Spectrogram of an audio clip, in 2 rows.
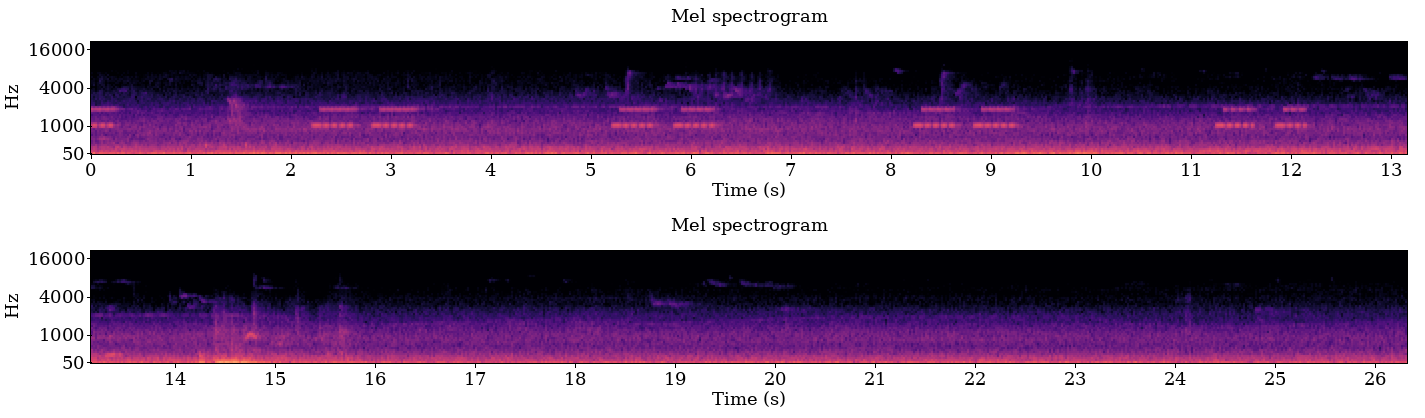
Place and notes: Bells in The Walled Garden, Ledbury, Herefordshire, UK - In the Walled Garden
MixPre 6 II with 2 Sennheiser MKH 8020s. The microphones are in a 180 degree configuration and placed on the floor to maximise reflected sound capture.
